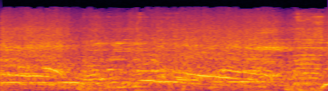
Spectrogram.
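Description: Live samba-enredo: voices singing over a full samba band, with no break in the sound.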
